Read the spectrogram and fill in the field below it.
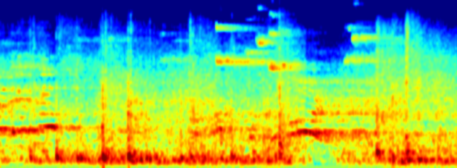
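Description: A basketball bounces on a hard floor with a thud.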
